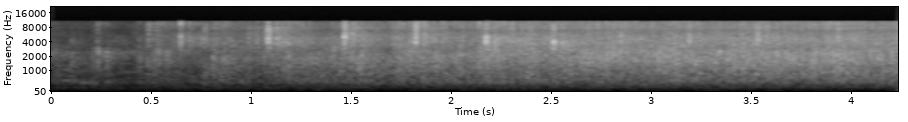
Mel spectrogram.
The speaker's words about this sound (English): You just stand up and clap. Is the hand paining you? No. Is it disturbing you? No. Is it heavy? No. Clap so that you can receive it.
